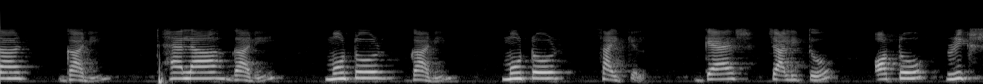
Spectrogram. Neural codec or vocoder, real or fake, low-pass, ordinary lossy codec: none; real; 5.4 kHz; AAC, 48 kbps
